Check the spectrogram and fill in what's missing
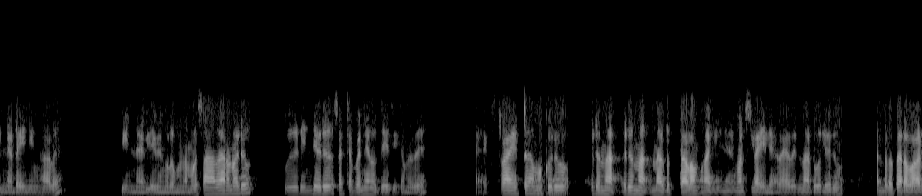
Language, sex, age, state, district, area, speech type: Malayalam, male, 30-45, Kerala, Palakkad, rural, conversation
